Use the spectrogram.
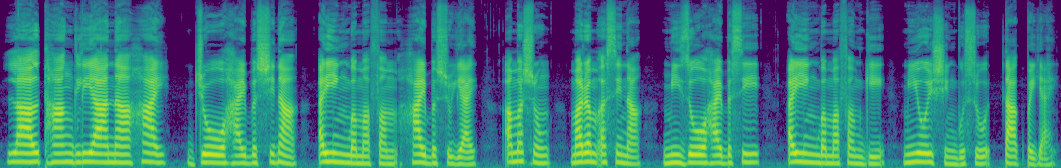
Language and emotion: Manipuri, neutral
